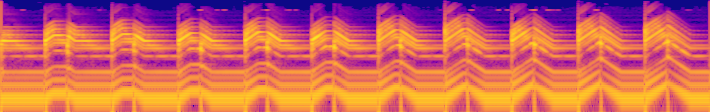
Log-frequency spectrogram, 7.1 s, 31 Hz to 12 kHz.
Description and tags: Bells n' Bass 135bpm
Processed Rhythmic Bells which increase in pitch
